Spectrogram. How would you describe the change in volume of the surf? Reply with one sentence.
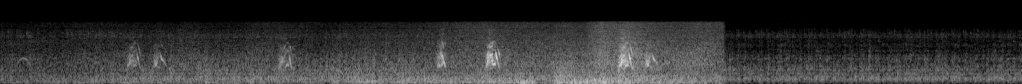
The loudness of the surf goes up.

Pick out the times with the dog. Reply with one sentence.
The dog can be heard from 0.3 to 6.6 s.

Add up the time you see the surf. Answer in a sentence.
You can hear the surf for 7 seconds altogether.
